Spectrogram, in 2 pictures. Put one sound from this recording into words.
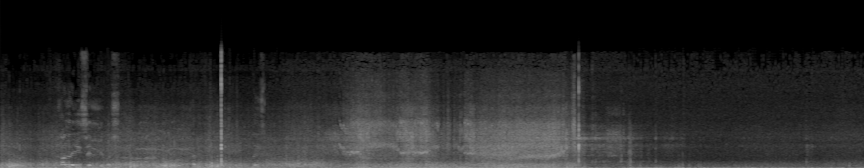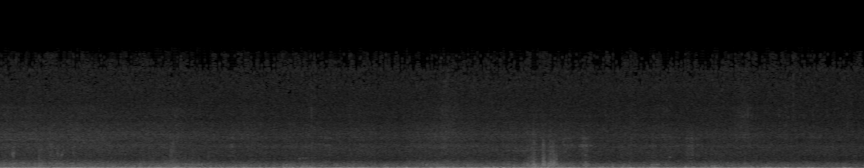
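Strong wind roars steadily past the microphone.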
